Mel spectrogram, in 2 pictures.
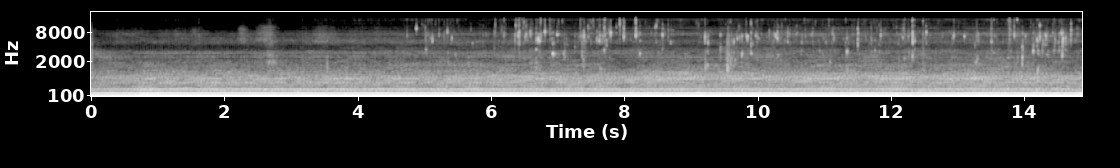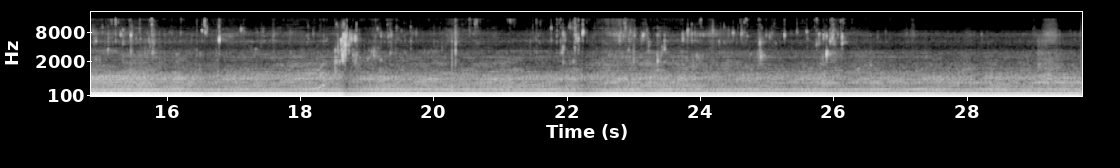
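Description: Bathroom extractor fan humming steadily, with water running and trickling, and small scattered drips and clicks.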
